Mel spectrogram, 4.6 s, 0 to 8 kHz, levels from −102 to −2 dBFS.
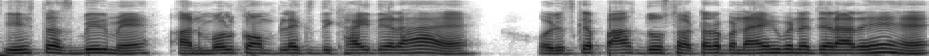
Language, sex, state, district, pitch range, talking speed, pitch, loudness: Hindi, male, Jharkhand, Garhwa, 160-180 Hz, 260 wpm, 170 Hz, -12 LUFS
